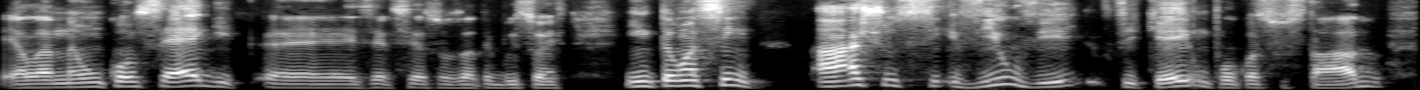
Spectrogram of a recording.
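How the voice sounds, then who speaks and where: A man, a teacher hosting a podcast, talking casually and tagging his points with quick checks for agreement. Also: mid-range voice, lively intonation, darkish tone. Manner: conversational, frequent "tá?" tags. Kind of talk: casual discussion.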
